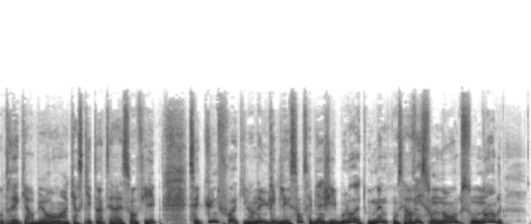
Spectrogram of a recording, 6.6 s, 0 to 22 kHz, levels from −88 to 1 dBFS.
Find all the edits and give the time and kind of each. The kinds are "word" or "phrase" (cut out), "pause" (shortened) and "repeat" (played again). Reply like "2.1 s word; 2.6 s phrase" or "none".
3.4 s phrase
